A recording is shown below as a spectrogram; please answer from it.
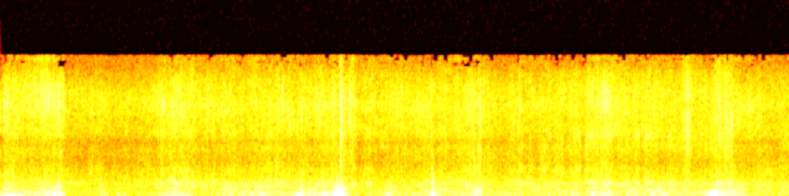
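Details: Honey bees inside their hive, a steady low hum of many wings with a rich band of overtones, swelling and dipping slightly, with a few faint clicks and knocks standing out above the drone.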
